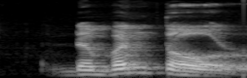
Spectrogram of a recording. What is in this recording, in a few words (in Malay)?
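"debentur", Malay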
